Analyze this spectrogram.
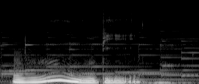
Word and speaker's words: Ruby: It's Ruby. You gotta say it with the roo. Like, aroo. Aroo.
